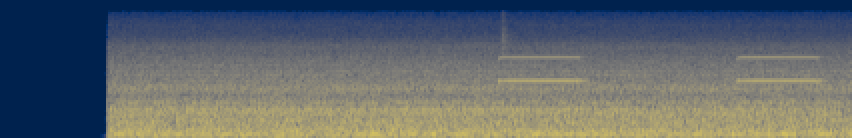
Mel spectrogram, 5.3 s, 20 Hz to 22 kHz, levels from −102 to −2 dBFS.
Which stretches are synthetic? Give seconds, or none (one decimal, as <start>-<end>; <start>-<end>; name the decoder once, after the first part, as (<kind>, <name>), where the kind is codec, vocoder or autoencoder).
none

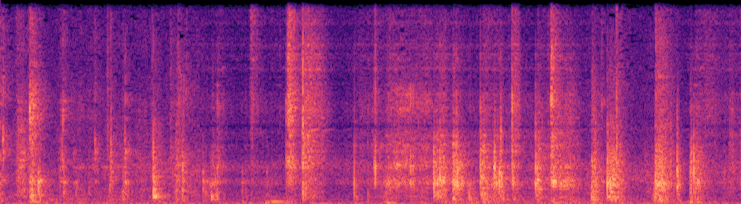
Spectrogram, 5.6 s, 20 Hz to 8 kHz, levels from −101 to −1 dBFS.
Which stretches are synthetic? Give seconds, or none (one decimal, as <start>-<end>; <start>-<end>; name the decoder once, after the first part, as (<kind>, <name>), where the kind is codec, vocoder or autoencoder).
1.5-4.4 (codec, SNAC); 5.1-5.6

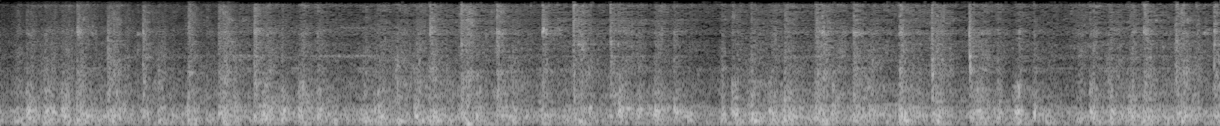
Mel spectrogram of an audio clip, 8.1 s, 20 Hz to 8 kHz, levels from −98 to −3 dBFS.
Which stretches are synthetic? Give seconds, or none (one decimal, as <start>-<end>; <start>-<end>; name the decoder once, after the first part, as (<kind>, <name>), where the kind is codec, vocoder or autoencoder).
2.5-6.9 (codec, SNAC)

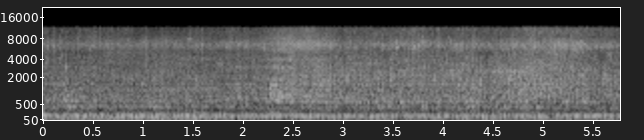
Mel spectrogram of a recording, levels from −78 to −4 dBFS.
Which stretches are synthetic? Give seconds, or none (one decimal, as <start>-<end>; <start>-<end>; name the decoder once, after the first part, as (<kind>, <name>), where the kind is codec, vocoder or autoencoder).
0.5-2.9 (codec, SNAC)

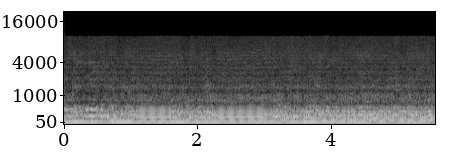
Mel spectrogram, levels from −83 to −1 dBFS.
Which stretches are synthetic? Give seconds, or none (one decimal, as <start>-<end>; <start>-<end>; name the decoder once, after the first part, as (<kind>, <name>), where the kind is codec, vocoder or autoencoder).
0.0-1.1 (codec, SNAC); 1.6-2.3; 3.0-5.6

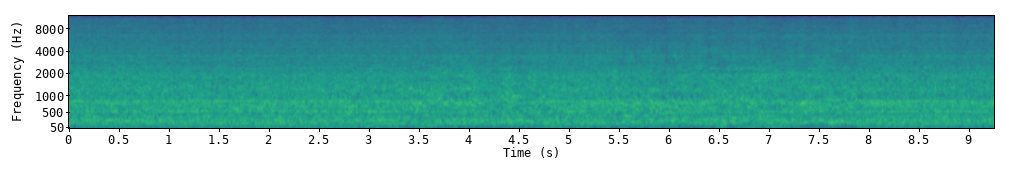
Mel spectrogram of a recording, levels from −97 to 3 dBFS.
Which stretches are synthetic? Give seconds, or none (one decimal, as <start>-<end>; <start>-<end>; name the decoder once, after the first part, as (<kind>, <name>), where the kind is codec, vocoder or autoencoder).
3.4-4.8 (codec, SNAC); 5.4-7.9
